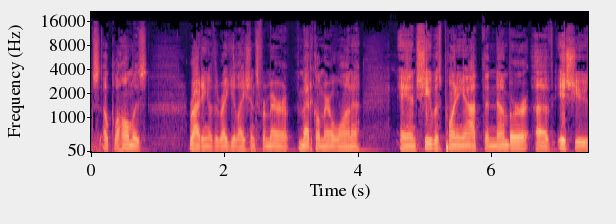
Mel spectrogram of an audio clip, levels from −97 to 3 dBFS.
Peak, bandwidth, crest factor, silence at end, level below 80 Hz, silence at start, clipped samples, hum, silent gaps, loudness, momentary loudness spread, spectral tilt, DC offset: 0 dBFS; 16.5 kHz; 16 dB; 0 s; -44 dBFS; 0 s; under 0.1%; none; none; -17 LUFS; 7 LU; -4.5 dB/octave; under 0.1%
